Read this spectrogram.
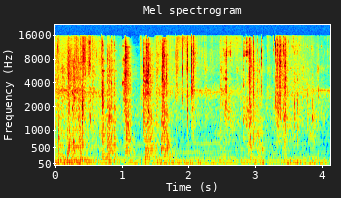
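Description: A key clicks and turns in a door lock.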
